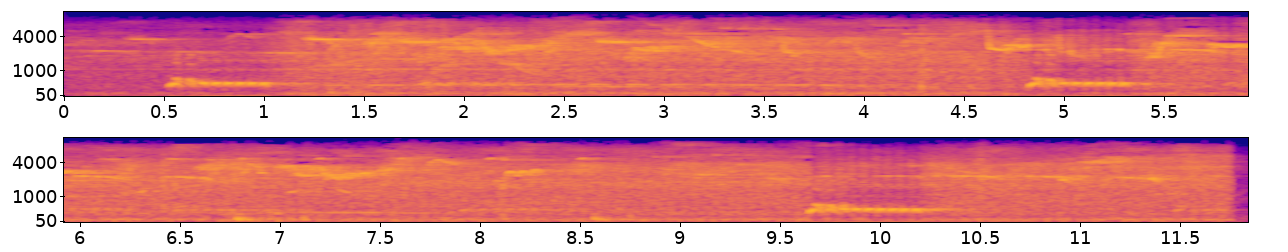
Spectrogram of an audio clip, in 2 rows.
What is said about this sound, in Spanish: Hay más de 10 especies de aves cantando junto con él, más de 15.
